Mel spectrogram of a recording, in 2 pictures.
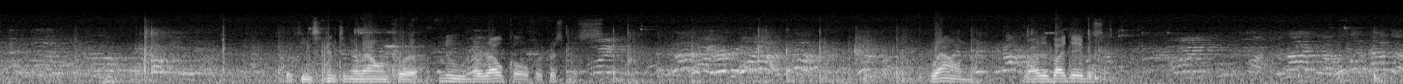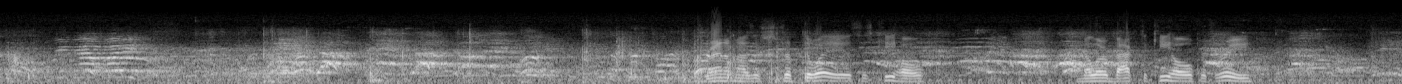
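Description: Men nearby shout and call out loudly in an echoing gym.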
